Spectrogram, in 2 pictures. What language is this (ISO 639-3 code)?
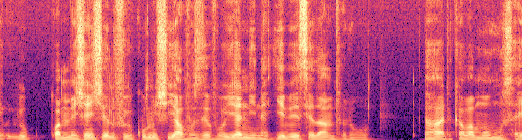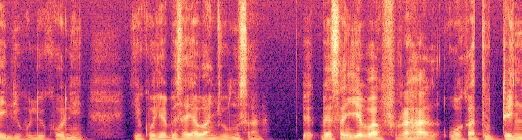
rof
